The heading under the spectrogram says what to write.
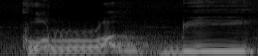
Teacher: lam ni dah Tak bunyi dah dia terus masuk pada ro ni sebab ra ni ada sabdu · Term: idgham mutaqaribain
